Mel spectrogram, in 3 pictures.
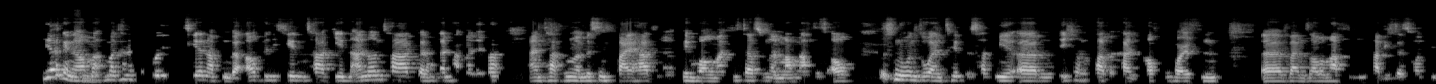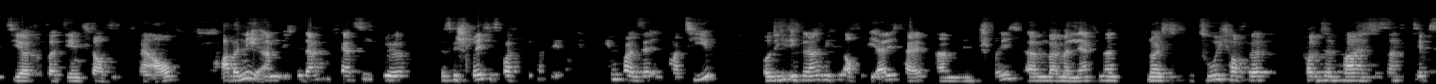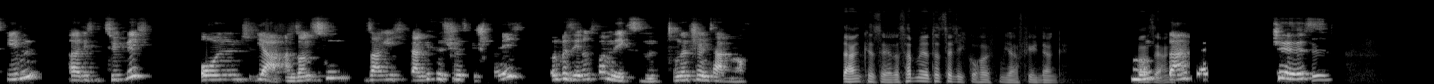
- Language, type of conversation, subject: German, advice, Wie kann ich nach der Arbeit eine Aufräumroutine etablieren?
- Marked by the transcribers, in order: distorted speech; unintelligible speech; other background noise; unintelligible speech; static; mechanical hum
